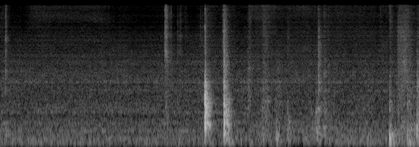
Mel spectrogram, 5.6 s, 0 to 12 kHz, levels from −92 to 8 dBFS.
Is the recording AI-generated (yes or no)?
yes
